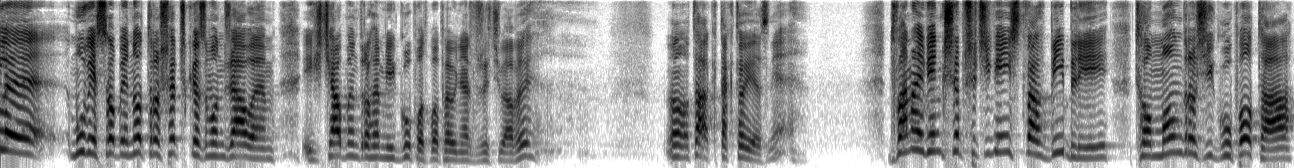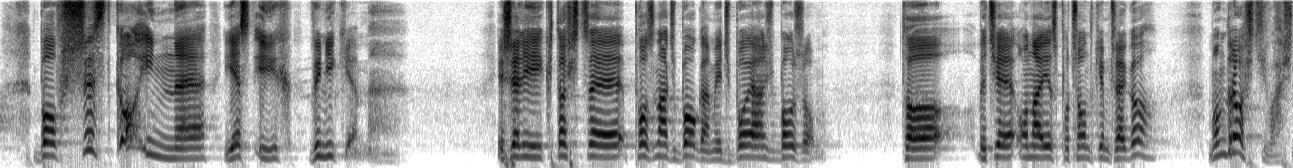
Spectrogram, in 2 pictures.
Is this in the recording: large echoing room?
yes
